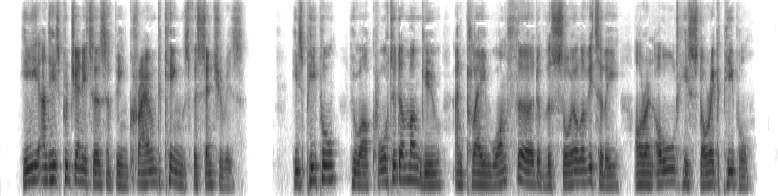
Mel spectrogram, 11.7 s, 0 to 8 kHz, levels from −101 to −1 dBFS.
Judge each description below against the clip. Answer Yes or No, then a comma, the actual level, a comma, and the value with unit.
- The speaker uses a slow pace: No, average, 160 wpm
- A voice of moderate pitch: No, low, 130 Hz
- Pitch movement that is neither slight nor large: Yes, average, 3.7 semitones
